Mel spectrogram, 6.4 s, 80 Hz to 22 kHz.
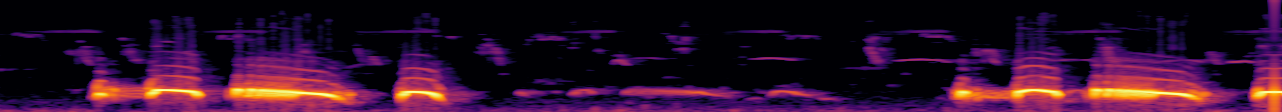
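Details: Spotted dove acting as a ground decoy to lure wild males, 2022. Two loud hoarse cooing phrases with falling final notes; a fainter, more distant dove coos softly in the gap between them.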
